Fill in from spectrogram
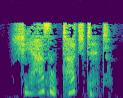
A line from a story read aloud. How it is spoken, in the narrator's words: she whispered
